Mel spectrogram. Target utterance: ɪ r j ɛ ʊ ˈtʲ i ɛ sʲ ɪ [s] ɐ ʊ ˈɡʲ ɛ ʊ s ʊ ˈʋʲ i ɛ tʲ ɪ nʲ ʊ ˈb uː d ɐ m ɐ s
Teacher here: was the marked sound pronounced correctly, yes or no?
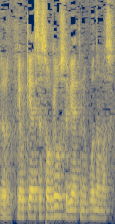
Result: yes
